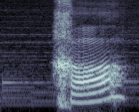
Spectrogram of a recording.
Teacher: Maksudnya segi pangkal lidah ini suaranya naik ke langit-langit. Kha itu langit-langit agak ke belakang. Kha jadi tidak terlalu ke belakang. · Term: isti'ala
